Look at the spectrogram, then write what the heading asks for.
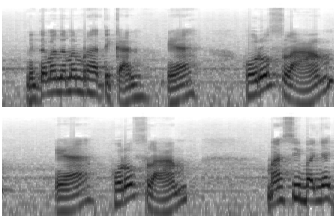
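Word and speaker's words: لام: Banyak orang melafalkan lam itu masih serupa dengan huruf L pada abjad alfabet. Nah, ini tidak betul-betul serupa sebenarnya ya. Kalau huruf L alfabet itu kalau kita lafalkan hanya menyentuhkan ujung sisi lidahnya saja.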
